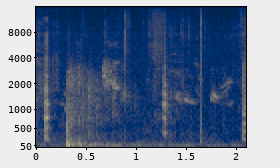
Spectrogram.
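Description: A young rooster at a poultry pen gives a few soft, short clucks and chirps close by in a quiet setting.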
